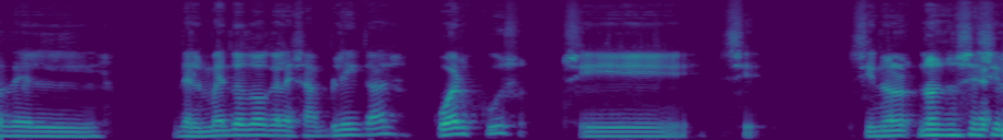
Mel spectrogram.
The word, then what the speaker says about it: Quercus: Y también he leído acerca del tema del método que les aplicas, Quercus, si no, no sé si lo pronuncio bien, Kerkus, Kerkus, Quercus, perdona.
